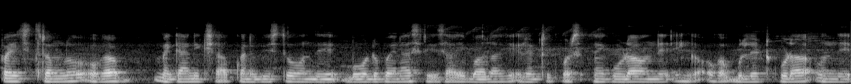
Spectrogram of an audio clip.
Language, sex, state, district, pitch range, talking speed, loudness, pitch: Telugu, female, Telangana, Hyderabad, 125-135 Hz, 155 wpm, -19 LUFS, 125 Hz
